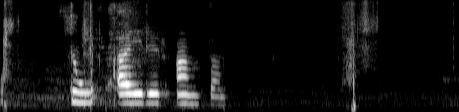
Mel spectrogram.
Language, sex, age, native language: Icelandic, male, 8, Icelandic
